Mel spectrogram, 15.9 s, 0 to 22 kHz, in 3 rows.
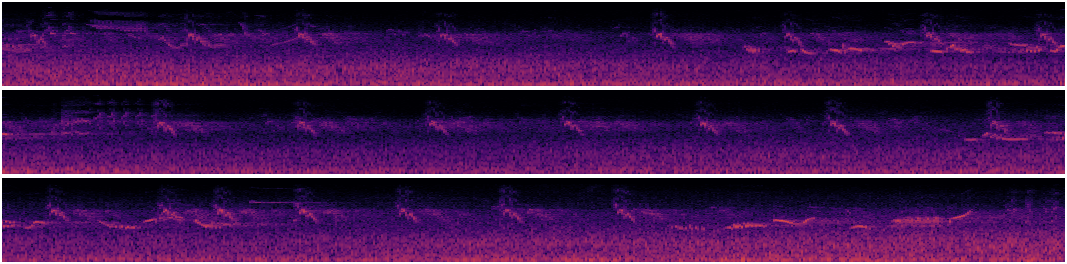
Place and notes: Reuterstrasse: Balcony Recordings of Public Actions - A quiet Thursday morning
The noise of cars IS more striking these days. What a quiet Thursday morning on the balcony.
Sony PCM D-100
